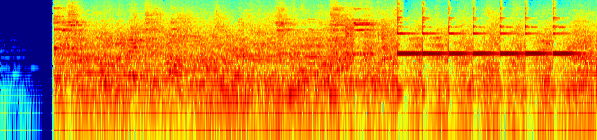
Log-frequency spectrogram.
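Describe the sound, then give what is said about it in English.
Glasses clink together in a toast, a quick run of bright chimes with a lingering ring, over the busy murmur of a crowd chattering in the background. “Everyone, please, raise your glass with me.”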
